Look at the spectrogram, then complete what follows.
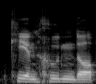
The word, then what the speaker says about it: Kian Goedendorp: they're on the last lap, the likes of Kian Goedendorp, Angelo D'Ortenzia, Brendan Lee. By the way, that's actually how you pronounce Kian's name.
